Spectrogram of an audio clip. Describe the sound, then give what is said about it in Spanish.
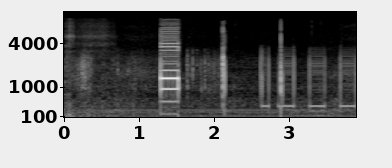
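A loud burst of telephone keypad tone as zero is dialed, then a few faint clicks, followed by four short, evenly spaced electronic beeps as a call passed to a ministry's telephone switchboard is cut off. No one speaks. “Nos cortan. Esa gente no sabe ni usar una central telefónica.”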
